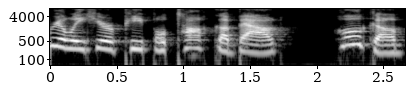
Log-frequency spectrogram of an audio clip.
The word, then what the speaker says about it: hygge: Hygge, which is H-Y-G-G-E. Can you, Bill, help me out. Can you spell that into chat for me? It is pronounced who, H-O-O, ga, G-A-H. Now, when I went looking for how do you pronounce it, some of them said Hygge, like the O-O with the vowels, you know, the short vowel. And others said Hygge, which the long vowel.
